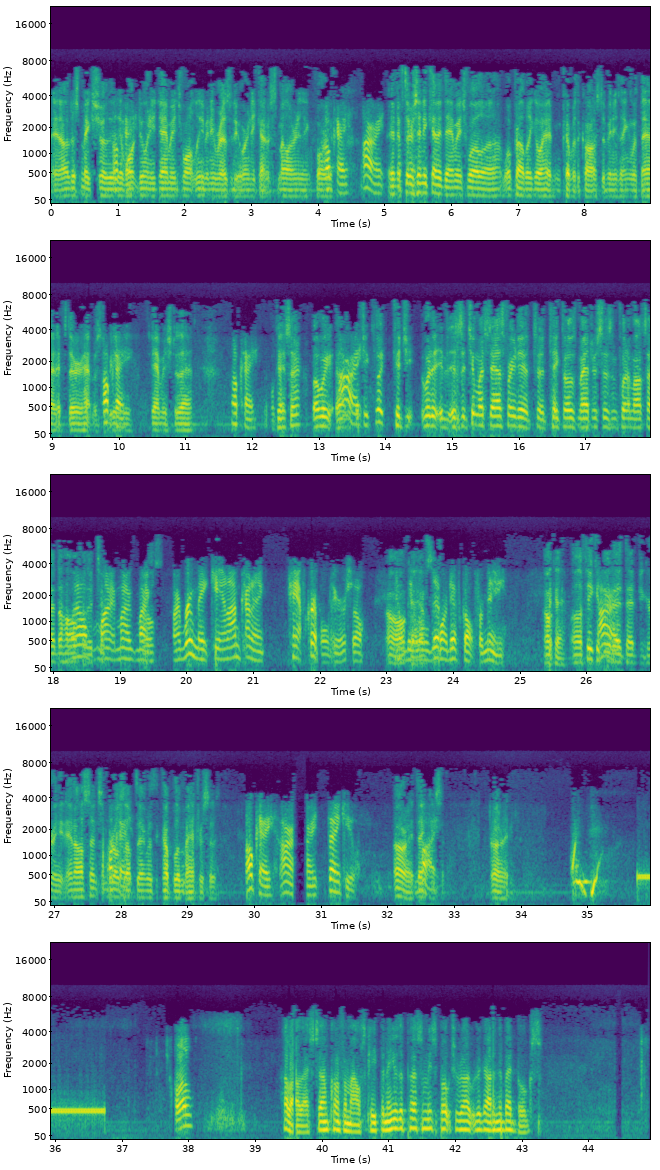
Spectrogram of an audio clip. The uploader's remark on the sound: Prank Phone Calls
